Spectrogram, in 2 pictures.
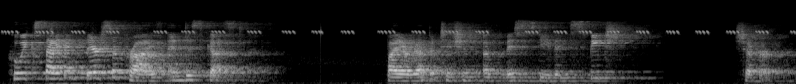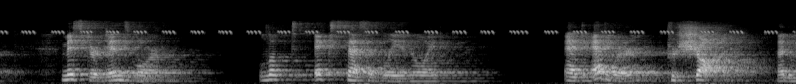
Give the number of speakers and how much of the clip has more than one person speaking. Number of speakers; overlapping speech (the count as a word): one, no overlap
